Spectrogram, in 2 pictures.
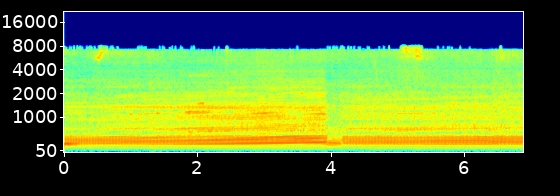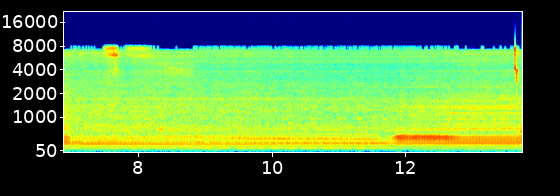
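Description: A Yamasaki YM50 moped drones steadily while riding, its small two-stroke engine pitch rising and dropping through gear changes, close and continuous throughout.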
